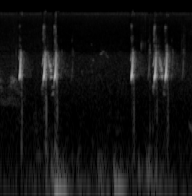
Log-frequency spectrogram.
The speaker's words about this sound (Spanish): Muy bien, …, la codorniz, sí señor.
